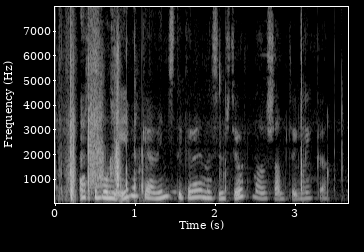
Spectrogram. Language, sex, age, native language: Icelandic, female, 13, Icelandic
